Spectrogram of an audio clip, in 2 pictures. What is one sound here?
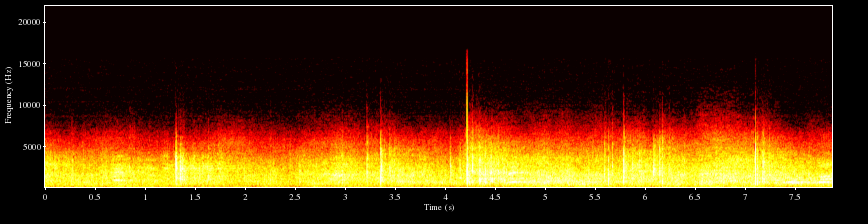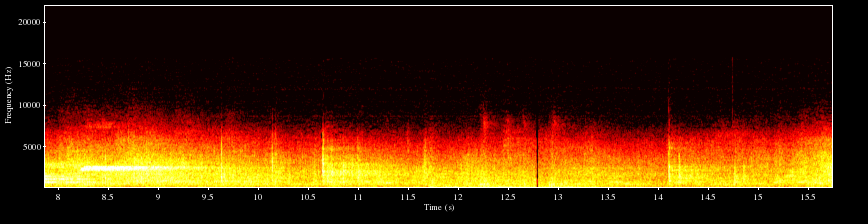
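Ice skates scrape and carve across the ice.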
